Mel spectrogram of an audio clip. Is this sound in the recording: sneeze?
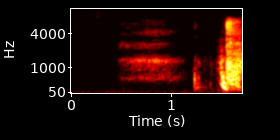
yes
